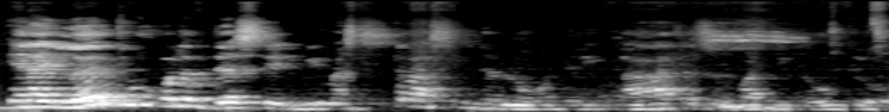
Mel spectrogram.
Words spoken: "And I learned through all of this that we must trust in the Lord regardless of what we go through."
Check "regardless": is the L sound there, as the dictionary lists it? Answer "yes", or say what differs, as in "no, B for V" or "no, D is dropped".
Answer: no, L is dropped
